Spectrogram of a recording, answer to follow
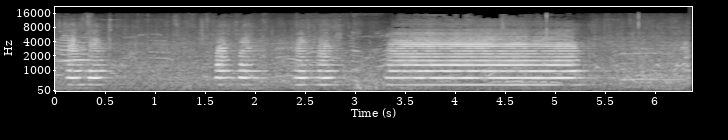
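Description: Horn of a trackless road train sounding a series of short paired toots, then one long steady blast of about two seconds.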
